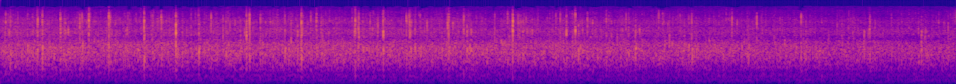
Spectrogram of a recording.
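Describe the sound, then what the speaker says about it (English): Graduation convocation audience at a School of Education ceremony claps in a thick, sustained wash of applause, steady and fairly loud with no voices over it. "Let's give the parents, grandparents, and your family a big round of applause."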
